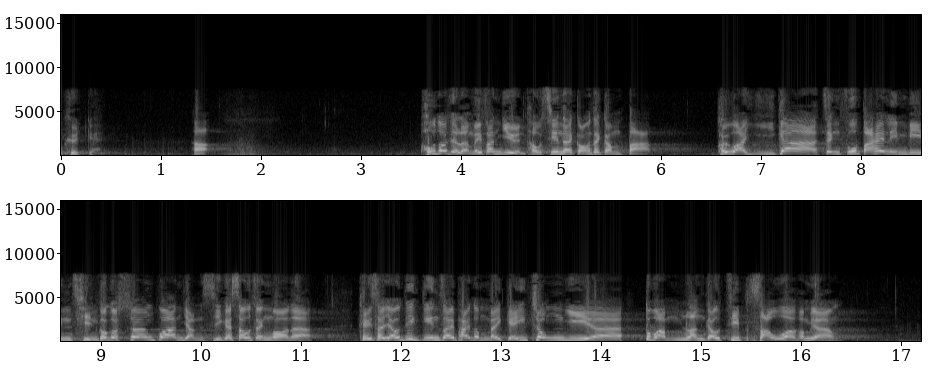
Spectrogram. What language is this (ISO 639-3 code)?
yue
